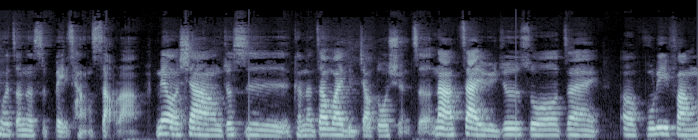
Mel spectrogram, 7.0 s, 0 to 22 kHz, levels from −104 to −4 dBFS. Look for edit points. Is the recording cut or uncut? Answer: cut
